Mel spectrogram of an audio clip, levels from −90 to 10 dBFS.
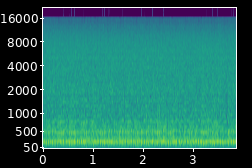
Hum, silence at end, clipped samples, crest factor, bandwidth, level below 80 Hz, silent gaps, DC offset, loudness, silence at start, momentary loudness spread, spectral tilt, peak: none; 0 s; under 0.1%; 12 dB; 17 kHz; -42 dBFS; none; 0.3%; -11 LUFS; 0 s; 1 LU; -4 dB/octave; 0 dBFS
